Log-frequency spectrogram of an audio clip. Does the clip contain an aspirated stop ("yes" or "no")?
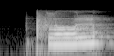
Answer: yes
